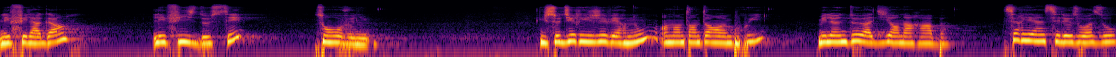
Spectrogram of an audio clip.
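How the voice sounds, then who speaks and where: Speaking at a very slow pace with long, frequent pauses, a woman uses a fairly high pitch, a dark, mellow tone, ordinary pitch variation and very even loudness. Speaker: reader. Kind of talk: reading of a witness testimony.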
